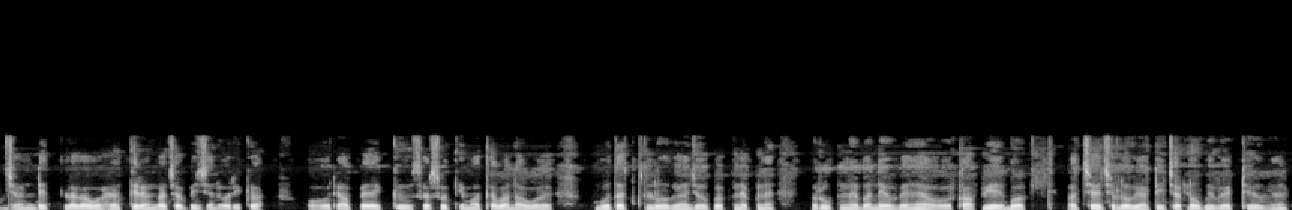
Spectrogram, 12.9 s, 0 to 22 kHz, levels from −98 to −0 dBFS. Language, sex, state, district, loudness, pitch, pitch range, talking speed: Hindi, male, Bihar, Supaul, -18 LUFS, 100 Hz, 100-105 Hz, 175 wpm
